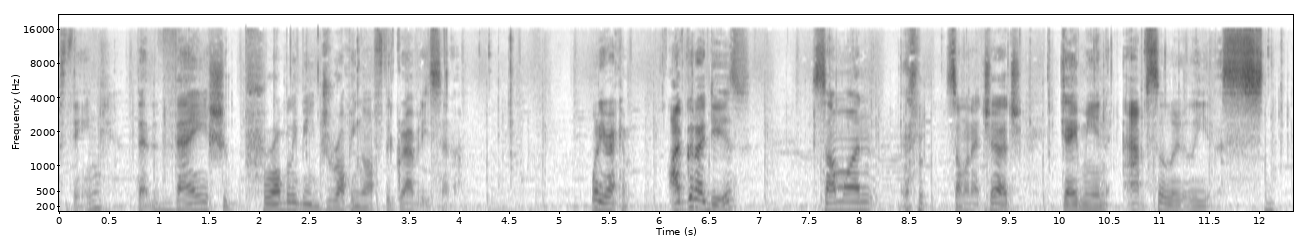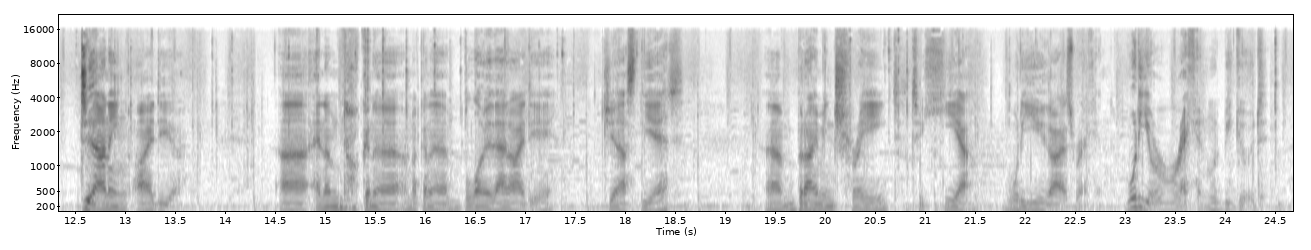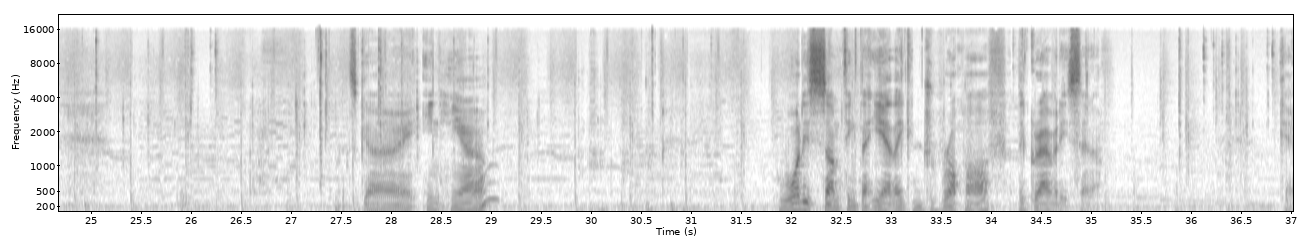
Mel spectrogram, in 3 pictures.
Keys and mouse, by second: 0.5 2, 0.9 click, 1.0-10.7 middle drag, 2.4 g, 10.1 g, 12.3 alt+click, 13.7 g, 15.1-17.8 shift+middle drag, 17.2 alt+3, 17.8 alt+shift+click, 18.1-26.0 shift+middle drag, 20.1 z, 26.0 shift+click, 26.0-37.0 shift+middle drag, 26.8 KP_3, 29.1 c, 36.2 z, 36.9 z.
